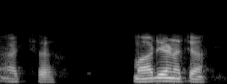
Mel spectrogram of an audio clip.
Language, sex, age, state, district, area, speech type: Sindhi, male, 45-60, Delhi, South Delhi, urban, conversation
